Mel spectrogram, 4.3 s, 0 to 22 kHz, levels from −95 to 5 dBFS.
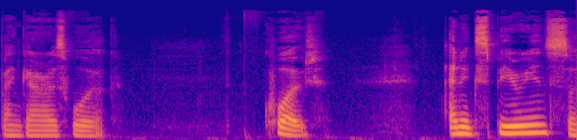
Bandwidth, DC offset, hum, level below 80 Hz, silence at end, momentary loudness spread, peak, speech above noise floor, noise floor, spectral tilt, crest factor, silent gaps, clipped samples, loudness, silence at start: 16 kHz; under 0.1%; none; -64 dBFS; 0 s; 20 LU; -8 dBFS; 41 dB; -63 dBFS; -5 dB/octave; 16 dB; none; under 0.1%; -22 LUFS; 0 s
